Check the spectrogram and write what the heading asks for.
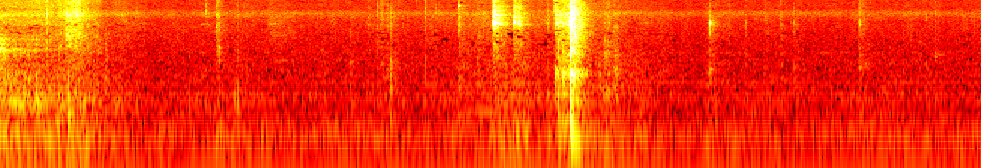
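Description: Quiet handling of drawing tools: a few faint clicks and taps as a steel ruler is laid across the paper and a pen is picked up, the sharpest tap about four seconds in.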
